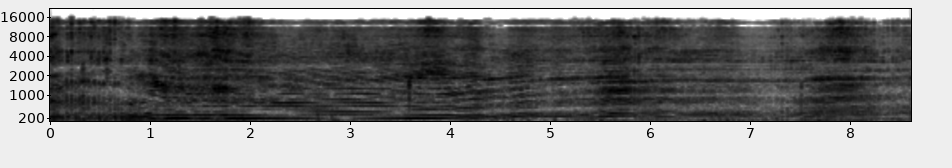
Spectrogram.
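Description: A model plane's engine buzzes loudly overhead, its pitch rising and falling as it turns.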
